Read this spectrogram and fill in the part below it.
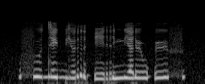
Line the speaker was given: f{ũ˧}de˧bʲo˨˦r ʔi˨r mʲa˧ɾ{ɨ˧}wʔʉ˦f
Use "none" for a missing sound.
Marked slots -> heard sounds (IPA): u˧, ʉ˧

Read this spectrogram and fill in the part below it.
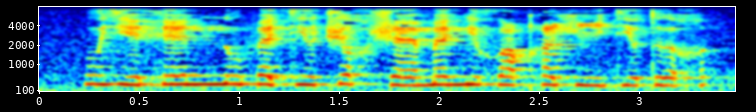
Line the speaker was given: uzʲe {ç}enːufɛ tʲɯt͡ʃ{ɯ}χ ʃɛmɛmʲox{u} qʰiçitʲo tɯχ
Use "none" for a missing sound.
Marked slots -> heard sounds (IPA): x, ɯ, o

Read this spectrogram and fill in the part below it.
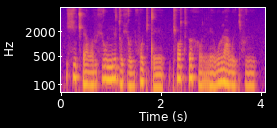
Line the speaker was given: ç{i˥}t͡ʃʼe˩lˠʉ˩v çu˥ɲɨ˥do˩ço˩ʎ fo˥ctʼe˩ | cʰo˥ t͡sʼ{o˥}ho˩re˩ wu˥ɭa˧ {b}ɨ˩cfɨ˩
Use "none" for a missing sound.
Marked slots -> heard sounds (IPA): i˥, ɵ˥, w

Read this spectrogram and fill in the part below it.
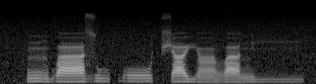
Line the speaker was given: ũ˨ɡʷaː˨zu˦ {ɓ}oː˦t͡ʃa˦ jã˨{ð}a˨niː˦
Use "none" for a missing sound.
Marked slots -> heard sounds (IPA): ɓ, β

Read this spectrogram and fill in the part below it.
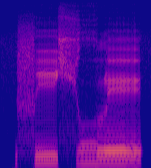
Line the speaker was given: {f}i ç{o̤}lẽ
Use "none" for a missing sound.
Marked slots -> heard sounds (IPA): f, o̤

